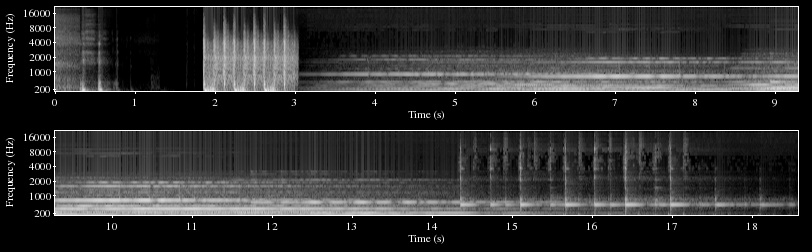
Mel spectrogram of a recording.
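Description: Calm ambient music of sustained, layered tones plays steadily in a train's relaxation carriage on the route between Bremen and Norddeich, swelling slightly midway, with a brief noisy burst early on and quick rhythmic clicking toward the end.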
